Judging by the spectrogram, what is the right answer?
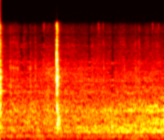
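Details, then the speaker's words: Rebuilt diesel, ignition on, engine off, wiring moved by hand: single sharp click of the glow plug relay cutting in; loose wire on the glow plugs, to be investigated. "That's the glow plugs. So I'm going to have to investigate that as well. We seem to have a loose wire on the glow plugs here as well."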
